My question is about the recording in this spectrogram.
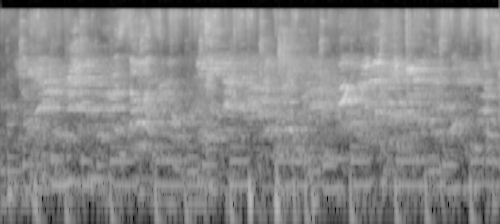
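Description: Indistinct voices, children's among them, mixed with music, echoing in a large indoor hall, with a few dull thuds in the middle.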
